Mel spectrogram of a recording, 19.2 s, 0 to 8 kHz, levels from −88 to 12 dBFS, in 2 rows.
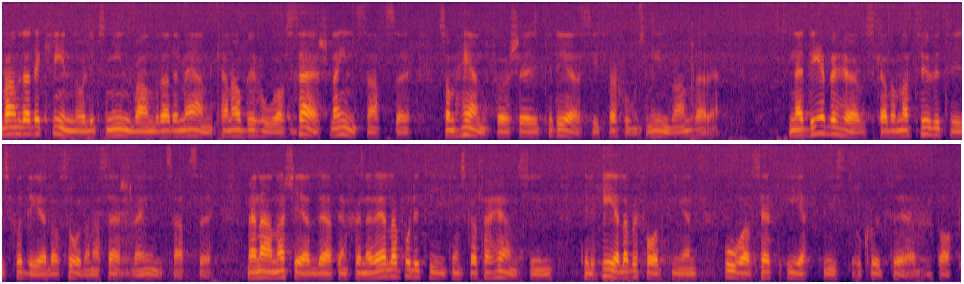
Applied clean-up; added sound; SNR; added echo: neural mask model Resemble Enhance denoiser.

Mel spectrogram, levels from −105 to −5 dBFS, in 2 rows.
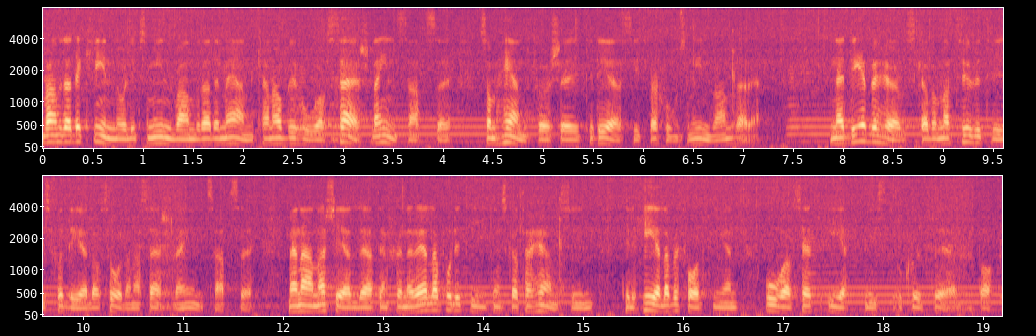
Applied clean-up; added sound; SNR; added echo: none; Wind instrument, woodwind instrument + Frying (food); 12 dB; none.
